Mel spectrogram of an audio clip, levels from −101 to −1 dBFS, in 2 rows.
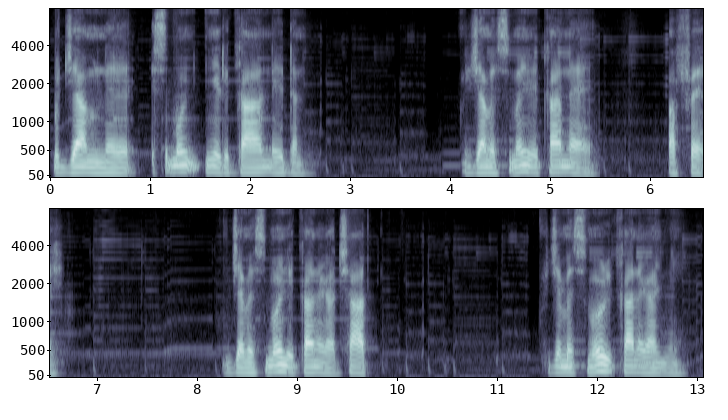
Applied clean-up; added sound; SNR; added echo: neural separator model SepFormer DNS4.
